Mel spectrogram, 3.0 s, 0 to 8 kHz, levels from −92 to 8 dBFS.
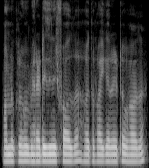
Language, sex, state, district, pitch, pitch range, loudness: Bengali, male, Tripura, West Tripura, 125 Hz, 125-130 Hz, -15 LUFS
